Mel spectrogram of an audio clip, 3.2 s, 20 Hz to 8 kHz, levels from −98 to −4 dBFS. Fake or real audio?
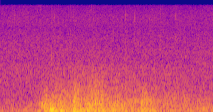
real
